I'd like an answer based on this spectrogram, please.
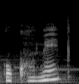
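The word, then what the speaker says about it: お米: L'ideogramma di riso kanji è questo, e si legge okome. Si legge come, ma attacchiamo o, perché per noi è un mitico, no? Quindi okome.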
